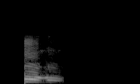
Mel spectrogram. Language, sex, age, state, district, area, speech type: Santali, male, 30-45, Jharkhand, East Singhbhum, rural, conversation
